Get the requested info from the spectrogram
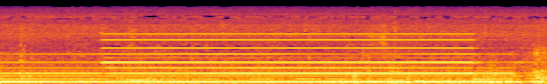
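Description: Organ holding a sustained chord. Higher notes join about a second in and drop out shortly before a new chord comes in at the end.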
